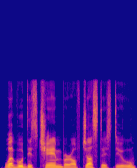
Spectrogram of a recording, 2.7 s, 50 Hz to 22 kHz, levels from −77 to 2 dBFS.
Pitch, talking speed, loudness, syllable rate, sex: 135 Hz, 155 wpm, -18 LUFS, 3.9 syllables/s, male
